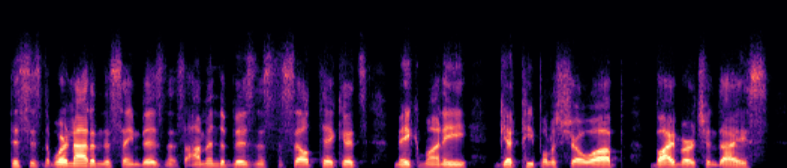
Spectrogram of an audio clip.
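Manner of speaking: normal talking voice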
